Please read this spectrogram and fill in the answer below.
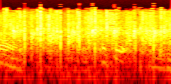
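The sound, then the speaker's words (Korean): Brief applause from a lecture audience in a Bible study class, with a burst of clapping mixed with talking. “이건 박수 한번 해야 돼.”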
